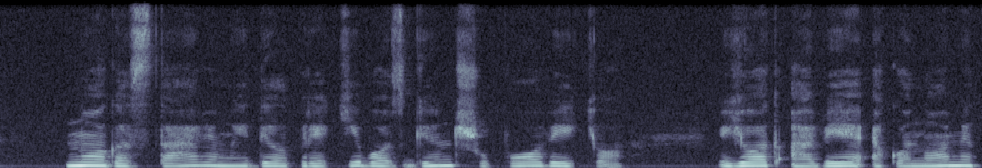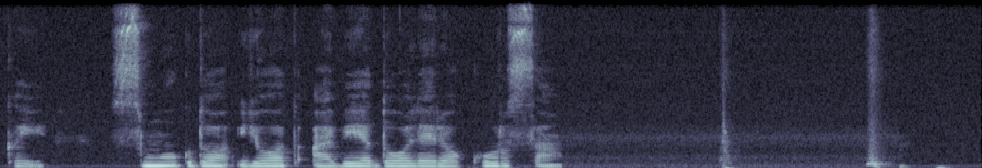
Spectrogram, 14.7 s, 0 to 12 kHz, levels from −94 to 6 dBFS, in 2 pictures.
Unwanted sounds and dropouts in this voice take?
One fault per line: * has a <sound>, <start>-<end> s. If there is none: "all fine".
* has a whoosh, 12.8-12.9 s
* has a whoosh, 13.9-14.1 s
